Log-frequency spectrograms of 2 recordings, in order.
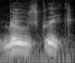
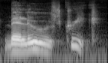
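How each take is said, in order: First: The first word is said with one syllable. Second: The first word is said with two syllables. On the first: This is how the local people say it. "in this town call it Blues Creek, B as B L U E S, and that's the way they pronounced it" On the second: This is how outsiders from the North say it. "so we would call that B E L E W S, Bellews Creek"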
